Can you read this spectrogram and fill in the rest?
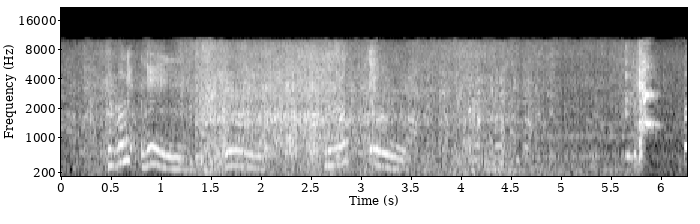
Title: Baby Hiccup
